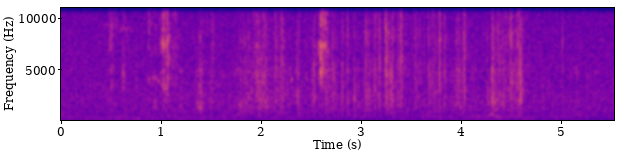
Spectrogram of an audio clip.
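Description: Potato chips being bitten and chewed: a run of irregular, crisp crunches.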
